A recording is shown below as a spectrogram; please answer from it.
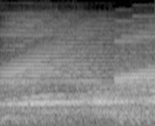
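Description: Synthesizer chord held steady in an electronic body music track, with a higher note joining about one and a half seconds in and no beat underneath.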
